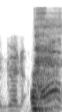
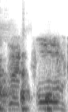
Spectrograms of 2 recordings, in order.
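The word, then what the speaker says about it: Goodall: It's the good all cup, not the good old cup.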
